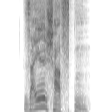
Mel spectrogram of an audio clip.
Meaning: plural of Seilschaft
- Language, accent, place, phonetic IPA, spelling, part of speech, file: German, Germany, Berlin, [ˈzaɪ̯lʃaftn̩], Seilschaften, noun, De-Seilschaften.ogg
